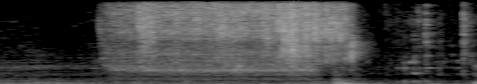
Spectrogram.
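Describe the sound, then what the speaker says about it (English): Water runs from a sink tap for about a second during a wet shave, a steady close hissing stream with a little splashing as it cuts off, fairly quiet overall. "I'm going to throw a little bit more water on my face"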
